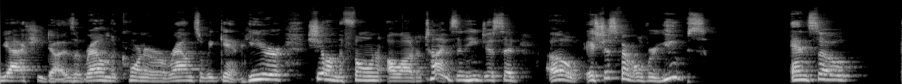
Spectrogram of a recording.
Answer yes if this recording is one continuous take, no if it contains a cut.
yes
